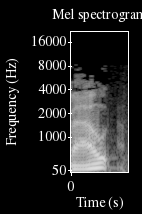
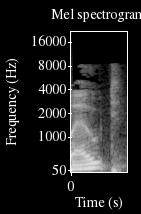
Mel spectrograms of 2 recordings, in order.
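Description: First: The word is said with a non-Canadian vowel. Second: The word is said with a Canadian vowel. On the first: "instead of out" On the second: "I always change my accent every time I come home from Canada"

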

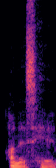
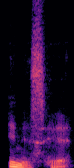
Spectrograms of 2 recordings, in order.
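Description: First: The name has a Welsh-style pronunciation. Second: The name has an English-style pronunciation. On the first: The speaker calls it right. "It's Ynys here" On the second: The speaker calls it wrong. "not Ynys here"

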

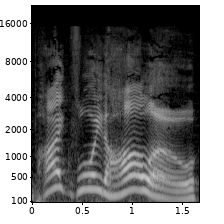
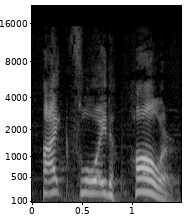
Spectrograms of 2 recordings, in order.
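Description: First: The last word ends with an 'oh' sound. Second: The last word ends with an 'er' sound. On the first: This is the standard, outsider form of the name. The speaker calls it wrong. "Saying Pike Floyd Hollow sounds fucking stupid" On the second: This is how the locals say the name. The speaker calls it right. "that's what everybody in the community called it"

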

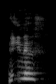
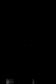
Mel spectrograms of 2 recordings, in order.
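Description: First: The word is said more loudly. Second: The word is said very quietly.

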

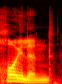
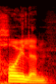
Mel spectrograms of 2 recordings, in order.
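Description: First: The name ends with a D sound. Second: The name ends without a D sound. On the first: The speaker calls it wrong. "It's not Hoyland" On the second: The speaker calls it right. "You don't pronounce the D at the end"

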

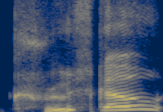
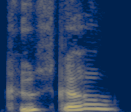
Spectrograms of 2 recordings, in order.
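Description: First: The word is said with an added r sound. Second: The word is said with no r sound. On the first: The speaker calls it wrong. "He's adding like an R in there" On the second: The speaker calls it right. "instead of Cuzco"

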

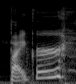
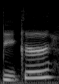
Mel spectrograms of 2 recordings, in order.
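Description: First: The first vowel sounds like 'eye'. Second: The first vowel sounds like 'ee'. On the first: The speaker calls it right. "His name is Biker" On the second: The speaker calls it wrong. "They pronounce the sheriff's name wrong. They said Beaker"

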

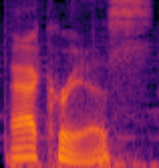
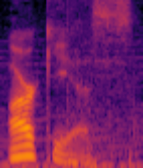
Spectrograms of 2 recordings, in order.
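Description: First: The C sound comes before the R sound. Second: The R sound comes before the C sound. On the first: The speaker calls it wrong. "I was totally flipping the C and the R" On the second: The speaker calls it right.

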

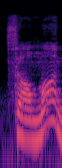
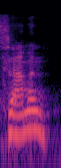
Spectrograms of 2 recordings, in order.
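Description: First: The stress is on the second syllable. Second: The stress is on the first syllable. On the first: The speaker calls it right. "there's an accent on the second syllable" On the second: The speaker calls it wrong. "It's not Salmon?"

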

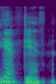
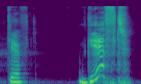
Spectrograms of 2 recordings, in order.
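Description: First: The word ends without a t sound. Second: The word ends with a t sound. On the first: The speaker calls it right. "Just drop the T" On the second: The speaker calls it wrong. "I thought it was gift"

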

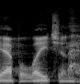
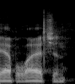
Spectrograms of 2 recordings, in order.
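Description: First: The word is pronounced the Northern way. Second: The word is pronounced the Kentucky way. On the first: This is how Northerners say it. The speaker calls it wrong. "We Northerners say Appalachian" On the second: This is how locals say it. The speaker calls it right. "We people that are correct say Appalachian"

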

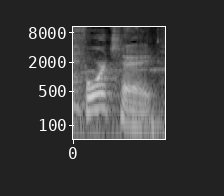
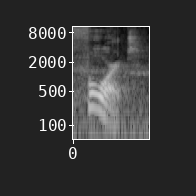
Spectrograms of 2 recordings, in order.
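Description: First: The word is said with two syllables. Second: The word is said with one syllable. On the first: This is how most people say it. The speaker calls it wrong. "most people pronounce it forte" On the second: This is the correct but less common way. The speaker calls it right. "the actual pronunciation is fort"

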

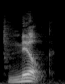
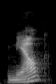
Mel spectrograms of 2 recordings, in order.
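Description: First: The word has a short, plain vowel. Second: The vowel is stretched into a 'meow' sound. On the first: It is the speaker's own way of saying the word. The speaker calls it right. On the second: It imitates how someone else says the word. The speaker calls it wrong.

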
